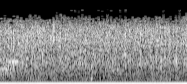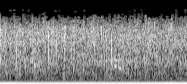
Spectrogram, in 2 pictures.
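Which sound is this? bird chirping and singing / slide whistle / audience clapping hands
audience clapping hands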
